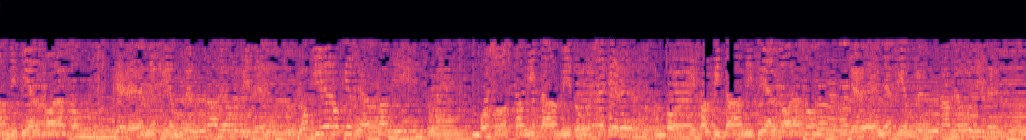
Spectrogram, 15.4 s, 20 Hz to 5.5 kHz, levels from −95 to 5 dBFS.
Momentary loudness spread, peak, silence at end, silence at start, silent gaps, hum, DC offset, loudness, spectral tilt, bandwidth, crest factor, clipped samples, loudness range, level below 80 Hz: 2 LU; -2 dBFS; 0 s; 0 s; none; none; under 0.1%; -13 LUFS; -11 dB/octave; 4.1 kHz; 10 dB; under 0.1%; 1 LU; -28 dBFS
